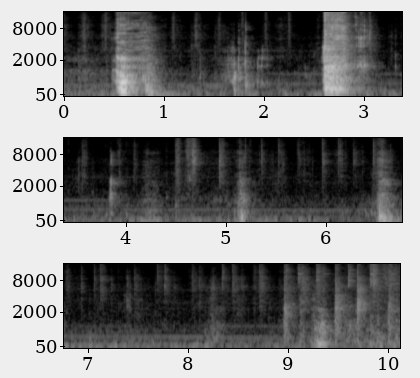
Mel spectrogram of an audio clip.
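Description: A Cocker Spaniel coughs with harsh, hacking bursts, a sign of kennel cough.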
